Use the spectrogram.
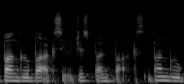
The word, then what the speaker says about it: Bungu Box: sweet potato purple sorry the proper pronunciation is bungu box so I will make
